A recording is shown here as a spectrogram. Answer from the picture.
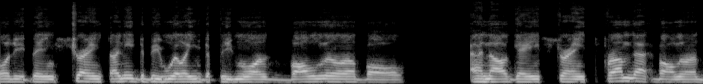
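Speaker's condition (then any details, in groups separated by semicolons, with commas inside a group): ALS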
